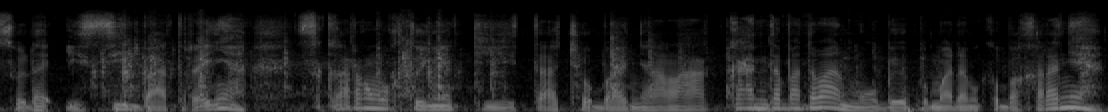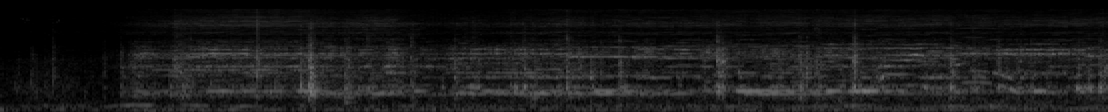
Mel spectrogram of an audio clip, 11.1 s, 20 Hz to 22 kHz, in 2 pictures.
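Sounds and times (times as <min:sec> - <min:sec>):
toy playing electronic song: 0:06.1 - 0:11.0.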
